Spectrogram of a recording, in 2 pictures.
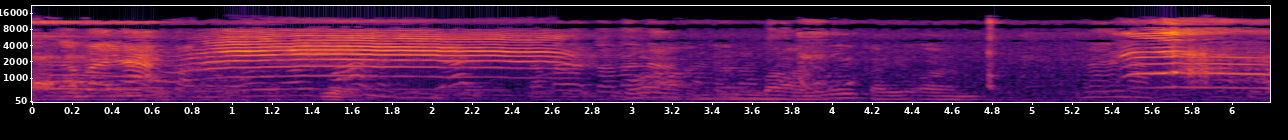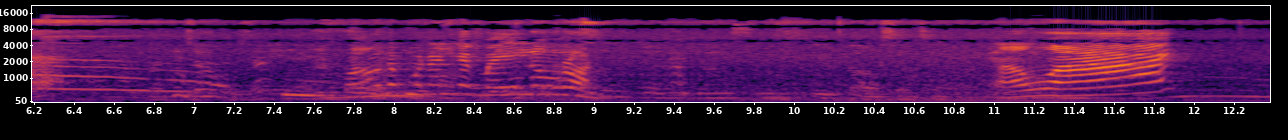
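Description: Several rising and falling wailing cries from an infant, with pauses and background voices and room noise; ordinary infant crying.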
